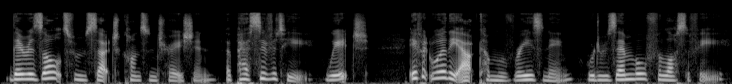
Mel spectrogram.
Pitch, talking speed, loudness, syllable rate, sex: 215 Hz, 150 wpm, -21 LUFS, 5.5 syllables/s, female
